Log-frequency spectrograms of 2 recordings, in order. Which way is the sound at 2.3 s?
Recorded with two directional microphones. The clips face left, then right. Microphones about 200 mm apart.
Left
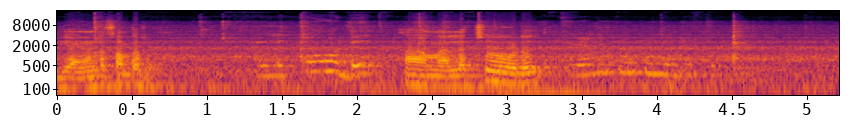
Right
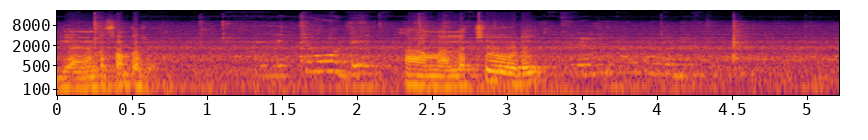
10° left (ahead or behind).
